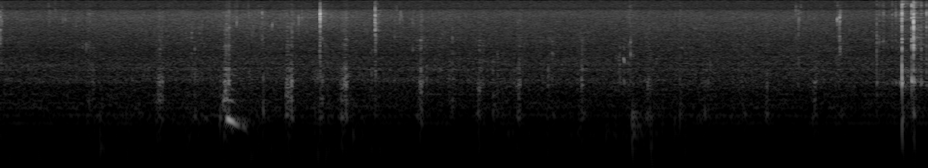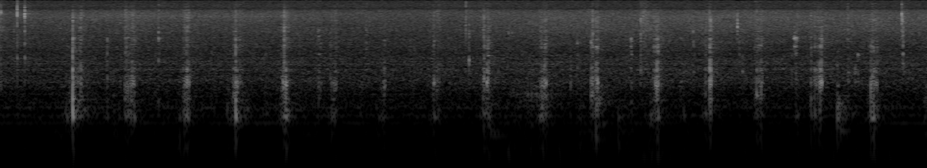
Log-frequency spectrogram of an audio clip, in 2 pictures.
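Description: Close-miked eating sounds: crisp bites and steady chewing of rice, fried catfish and raw vegetables, the sharpest bite about two seconds in. The chews come about twice a second.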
